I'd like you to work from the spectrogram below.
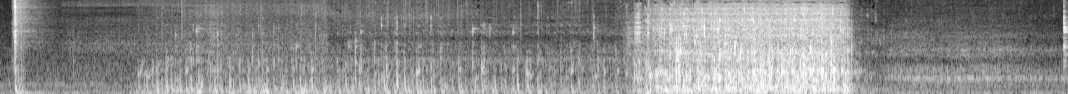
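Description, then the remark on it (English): Bong water bubbling steadily for a few seconds as someone hits a bowl, then a louder, rushing burst of bubbling and air before it cuts off. No one talks. “So let's hit this bowl.”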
